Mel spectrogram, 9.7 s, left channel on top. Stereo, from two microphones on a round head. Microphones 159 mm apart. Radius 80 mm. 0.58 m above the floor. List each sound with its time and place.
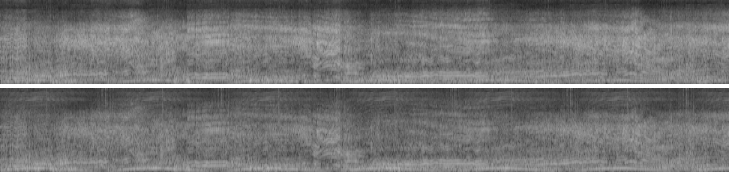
0.0 s a motorcycle: 50° left (ahead or behind); by 9.8 s 65° left (ahead or behind)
